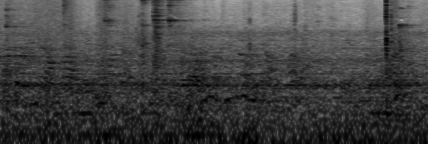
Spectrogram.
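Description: Restaurant dining-room hubbub: background voices over a low hum, with a few sharp clinks of china tableware, the loudest just before the end.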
